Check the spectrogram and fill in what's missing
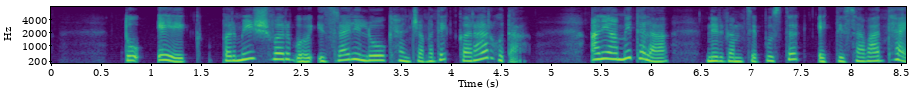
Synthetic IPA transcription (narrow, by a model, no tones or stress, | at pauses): t̪oek | pəɾmeʂʋəɾʋəʔisɾaeliːlokjaɲt͡ɕjaməd̪ʱːjekəɾaɾɦot̪a̰ | aɽ̃iam̤iːt̪jala | niɾɡəmt͡sepust̪əkek̚t̪isaʋad̪ʱjae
